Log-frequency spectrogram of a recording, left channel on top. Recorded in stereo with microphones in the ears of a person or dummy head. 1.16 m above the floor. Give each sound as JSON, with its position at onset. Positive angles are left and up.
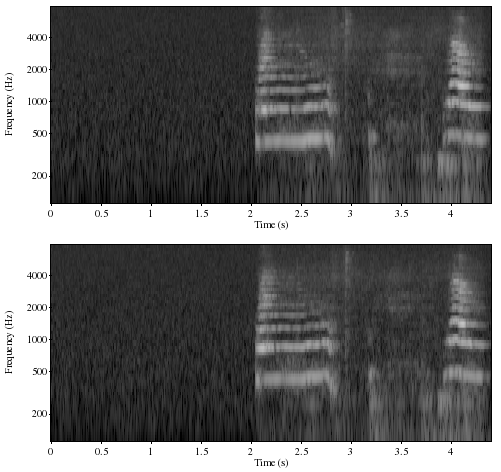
{"t": 2.0, "sound": "a cat meowing", "side_deg": 5, "distance_m": 1.2}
